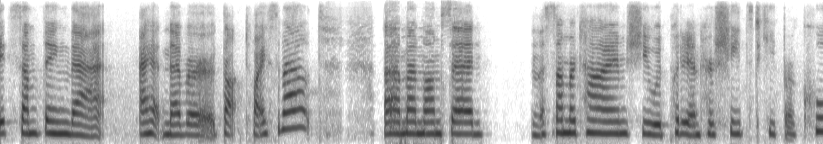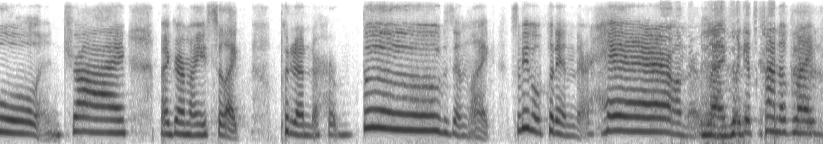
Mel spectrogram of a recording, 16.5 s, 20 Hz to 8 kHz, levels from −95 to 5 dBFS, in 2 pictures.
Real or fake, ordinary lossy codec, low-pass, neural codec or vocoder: fake; Opus, 16 kbps; 7.2 kHz; codec, 16 kHz, 4 kbps, FreqCodec, larger model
